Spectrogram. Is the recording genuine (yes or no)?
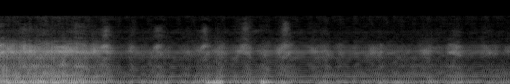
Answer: no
